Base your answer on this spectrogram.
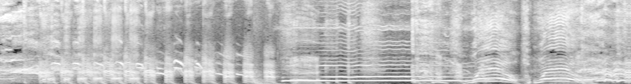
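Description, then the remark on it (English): Choppy, laugh-like vocal bursts give way to a voice imitating whale calls: a long, steady droning tone, then several swooping moans that rise and fall in pitch, fairly loud. “Whale!”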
